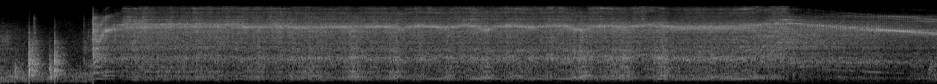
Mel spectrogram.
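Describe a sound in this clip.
A miter saw whines loudly as it cuts through a wooden block.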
